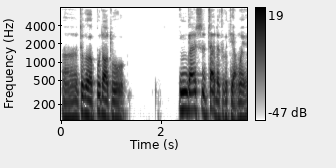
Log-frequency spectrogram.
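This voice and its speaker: Speaking at a moderate pace over a quiet background, a man with a medium-pitched, dark and mellow voice shows vocal fry and ordinary pitch variation. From Hangzhou, Zhejiang. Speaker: trail runner. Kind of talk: interview. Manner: hesitant, many fillers.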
